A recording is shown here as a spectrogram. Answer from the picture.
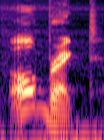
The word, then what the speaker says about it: Ulbricht: Ulbricht. Okay. You're right. Yeah. – All right. – Actually, Ulbricht.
